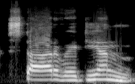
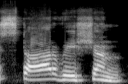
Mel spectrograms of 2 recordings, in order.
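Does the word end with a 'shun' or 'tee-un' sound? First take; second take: tee-un; shun. First: The ending is said as separate 'tee-un' sounds. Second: The ending is said as one 'shun' sound. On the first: The speaker calls it wrong. "इसको पढ़ेगा स्टारवेटियन, जो कि गलत है" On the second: The speaker calls it right. "जब भी चारों letter इकट्ठे आते हैं तो इसको हम पढ़ते हैं शन"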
